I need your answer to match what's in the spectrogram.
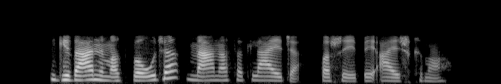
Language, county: Lithuanian, Kaunas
